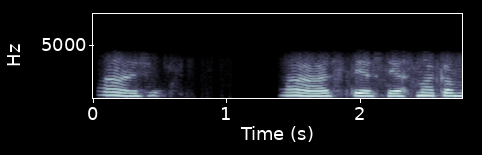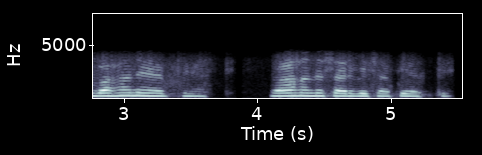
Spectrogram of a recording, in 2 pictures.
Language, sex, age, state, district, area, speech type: Sanskrit, female, 18-30, Karnataka, Dakshina Kannada, urban, conversation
